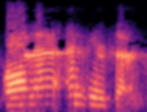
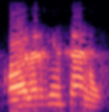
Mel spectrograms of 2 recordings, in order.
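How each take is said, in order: First: A glottal stop is pronounced before the article. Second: The glottal stop is dropped and the words link. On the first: The speaker calls it wrong. "لا تقول قال الإنسان، خطأ" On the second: The speaker calls it right. "هذه الألف أل تسقط في الكلام"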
